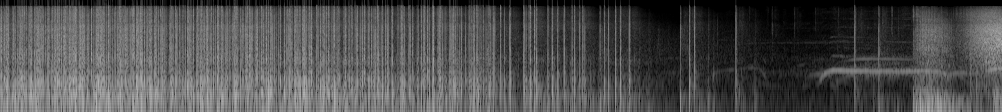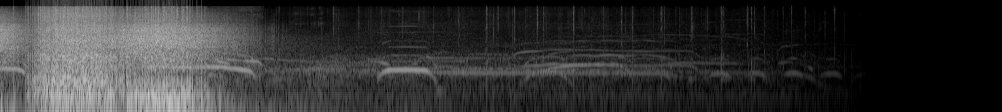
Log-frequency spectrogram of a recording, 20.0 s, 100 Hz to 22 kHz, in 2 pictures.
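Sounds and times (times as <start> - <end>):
firework cracks: 0.0 - 14.2
spectators whooping: 7.1 - 18.4.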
